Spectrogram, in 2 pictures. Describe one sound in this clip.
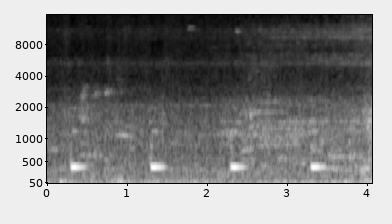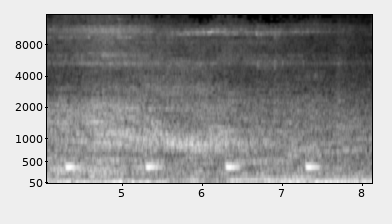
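Bicycles roll past across a street.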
